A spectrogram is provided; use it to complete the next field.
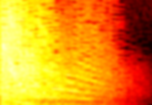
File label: pistol; damons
